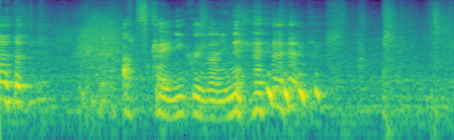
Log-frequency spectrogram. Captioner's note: laugh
